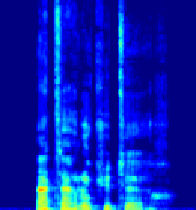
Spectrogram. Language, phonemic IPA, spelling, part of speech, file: French, /ɛ̃.tɛʁ.lɔ.ky.tœʁ/, interlocuteur, noun, LL-Q150 (fra)-interlocuteur.wav
- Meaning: interlocutor, person with whom one speaks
